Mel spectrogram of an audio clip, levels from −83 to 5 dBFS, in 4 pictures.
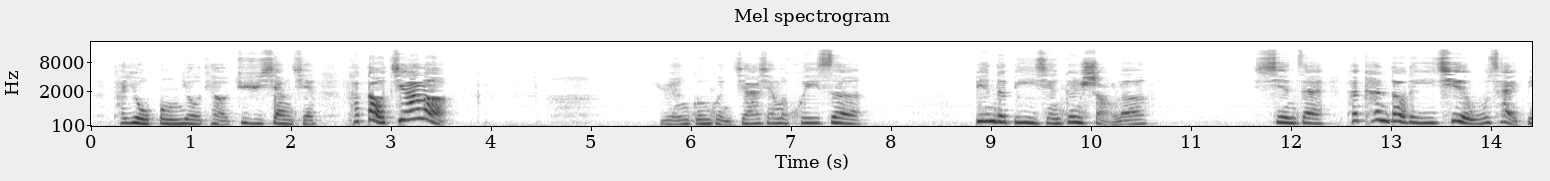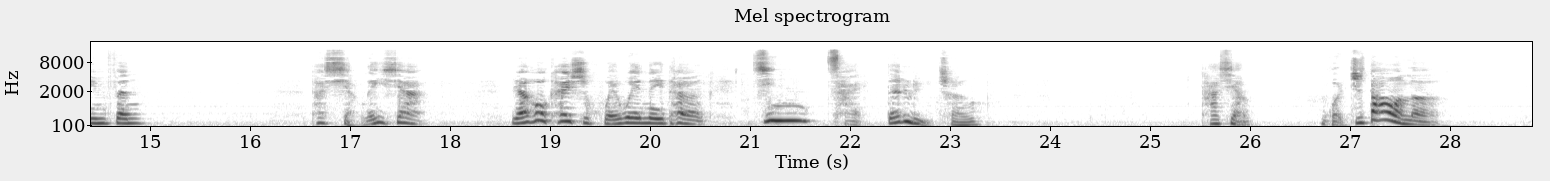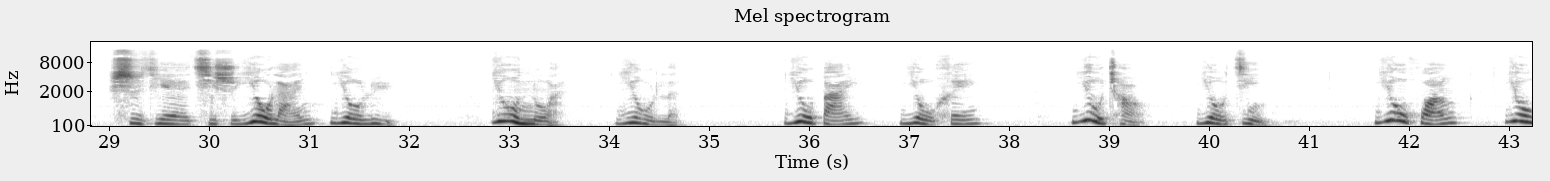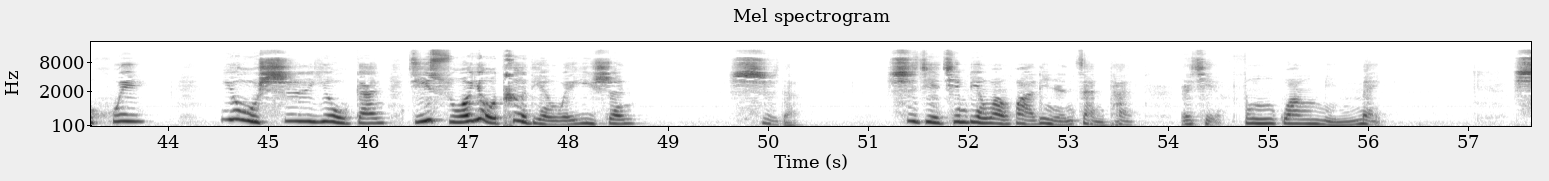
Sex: female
